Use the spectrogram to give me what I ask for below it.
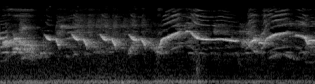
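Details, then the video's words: Oriental magpie-robin singing in a duel against bulbuls, laughingthrushes and doves, delivering a series of clear whistled notes that rise and fall, with short slurred phrases several times a second and a longer looping whistle near the end. "Mi Chòe hót đấu cùng chào mào, khướu , cu gáy..."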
